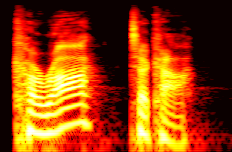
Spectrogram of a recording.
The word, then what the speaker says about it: Karateka: Kebab says, Karateka is how I'm going to say it, is Japanese. So it would be pronounced Karateka.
